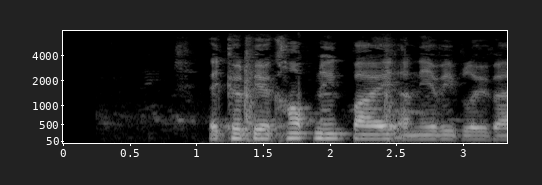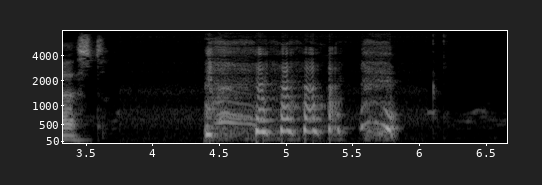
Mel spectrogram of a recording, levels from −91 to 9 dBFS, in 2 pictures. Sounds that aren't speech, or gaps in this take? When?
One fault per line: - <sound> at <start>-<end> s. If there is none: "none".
- laugh at 4.4-5.9 s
